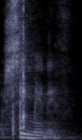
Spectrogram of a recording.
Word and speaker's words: Ximénez: Este sonido arcaico se conserva en el español de México y en otras zonas de América con origen náhuatl. También la pronunciación arcaizante de algunos nombres o apellidos como Ximénez.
